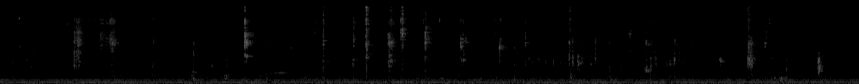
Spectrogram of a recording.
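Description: Close-miked eating: irregular soft mouth clicks and smacks of people chewing food, several a second in places, over a faint steady low hum.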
